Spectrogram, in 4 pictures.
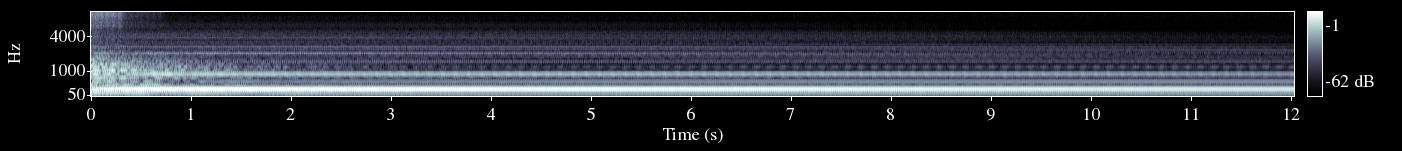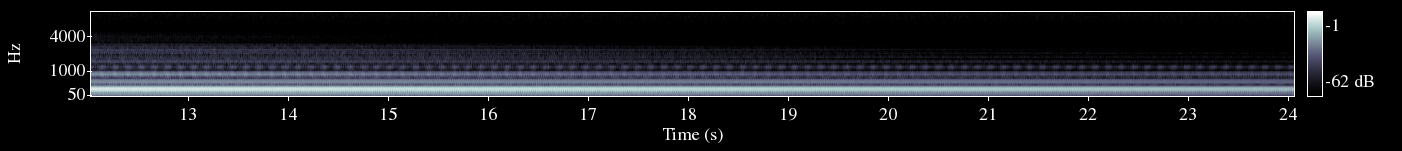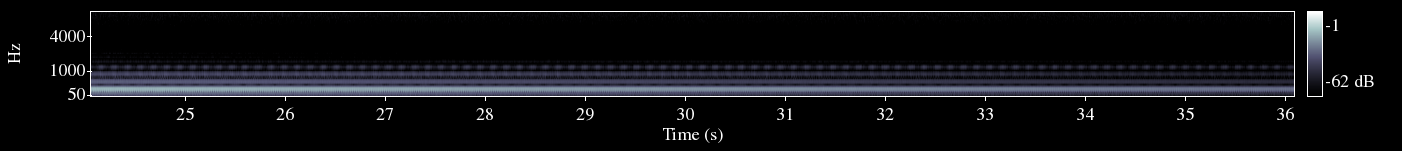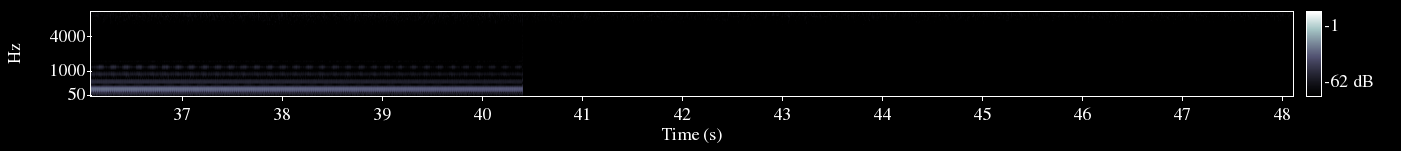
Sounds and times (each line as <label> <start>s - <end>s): Synth 0.0s - 2.0s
